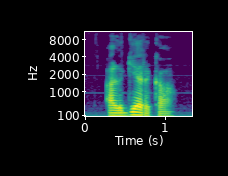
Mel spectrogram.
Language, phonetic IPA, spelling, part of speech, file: Polish, [alʲˈɟɛrka], Algierka, noun, Pl-Algierka.ogg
